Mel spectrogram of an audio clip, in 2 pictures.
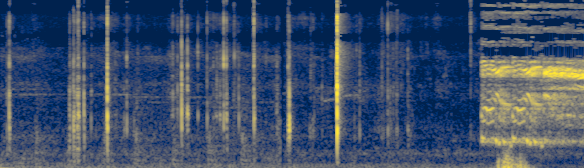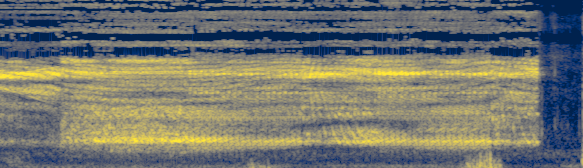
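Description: Light plastic clicks and snaps as the battery-powered toy rifle is handled and its batteries fitted. About six seconds in, the toy's electronic gun sound effect starts through its small speaker: a warbling, buzzing tone that carries on to the end, with a couple of low knocks from handling.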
